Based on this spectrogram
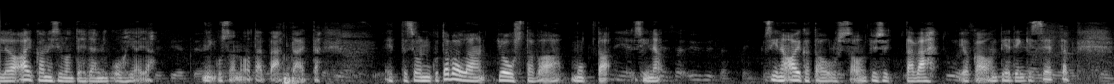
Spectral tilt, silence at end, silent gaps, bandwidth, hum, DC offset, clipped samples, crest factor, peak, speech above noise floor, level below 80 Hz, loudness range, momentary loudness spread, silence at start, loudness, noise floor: -6.5 dB/octave; 0 s; none; 8 kHz; none; under 0.1%; under 0.1%; 18 dB; -4 dBFS; 25 dB; -42 dBFS; 5 LU; 19 LU; 0 s; -21 LUFS; -45 dBFS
